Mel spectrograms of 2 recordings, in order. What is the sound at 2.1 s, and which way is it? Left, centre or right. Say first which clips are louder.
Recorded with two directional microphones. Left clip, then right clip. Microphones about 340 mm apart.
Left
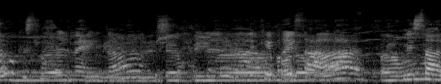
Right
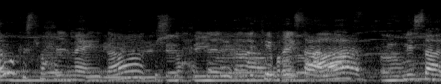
Speech: left 1 dB; centre.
